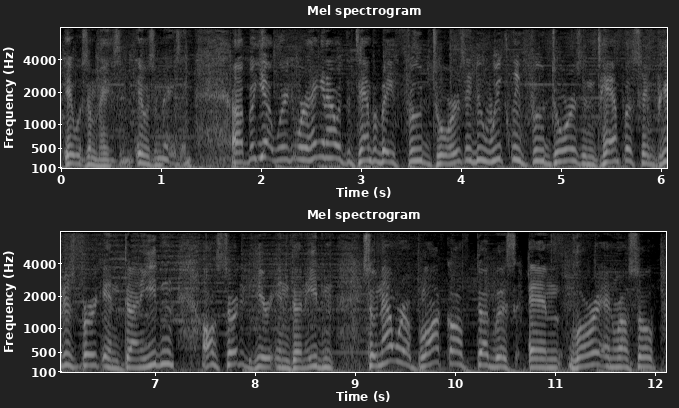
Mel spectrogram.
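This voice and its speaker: Male morning TV reporter, high-pitched, chatty and enthusiastic, live feature style, music behind him. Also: lively intonation, brisk. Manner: enthusiastic, chatty, repeats himself.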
